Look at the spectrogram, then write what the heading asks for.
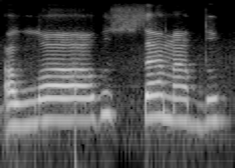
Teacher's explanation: اللہ الصمد میں بھی ہمارا قلقلہ ہو رہا ہے، دال پہ سکون آ رہا ہے۔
